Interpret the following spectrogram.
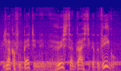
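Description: An actor playing an imperious, self-mythologizing older fashion designer in a German radio play, speaking haughtily in aphorisms and tagging sentences with "ne?". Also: male voice, mid-range voice, very animated, fast talker, creaky, noisy background. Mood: grand, reminiscing.

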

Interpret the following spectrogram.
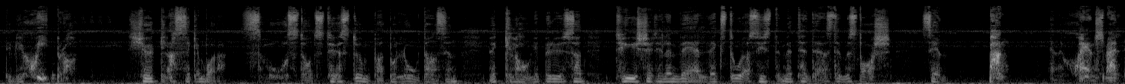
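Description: A man's voice: mid-range voice, fairly even intonation, vocal fry. A man playing a nervous, reluctant soldier sidekick in a comic audio drama, wry and protesting. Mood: wry, relieved. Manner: wry, protesting, often hissed whisper or yelled.

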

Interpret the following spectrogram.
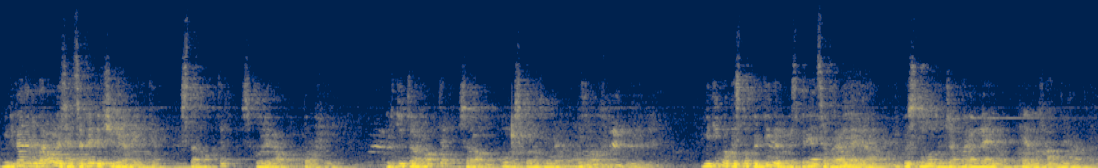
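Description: A man's voice: medium pitch, lively intonation, normal speed, music in the background. A man giving a literary reading aloud at a public event. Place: large echoey venue at a public festival. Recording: dull, distant, very echoey, background noise.

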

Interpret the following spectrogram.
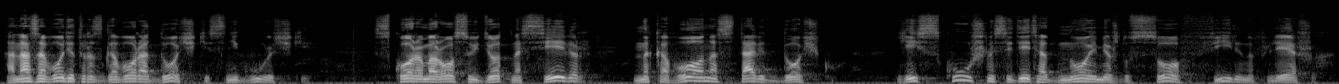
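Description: A man narrating a scripted fairy tale for 1940s radio in a measured storyteller manner. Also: mid-range voice, very animated, fairly bright tone, breathy edge. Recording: 1949 radio recording.

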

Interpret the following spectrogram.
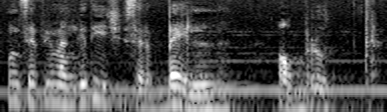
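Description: Man playing a high-voiced Calabrian village woman, wistful. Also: close to an everyday voice. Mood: plain, wistful. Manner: confiding, halting, repetitive storytelling. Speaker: stage actor and monologuist. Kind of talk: intimate theatrical monologue in dialect. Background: live music.

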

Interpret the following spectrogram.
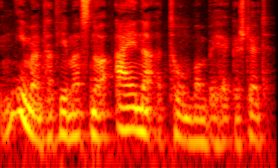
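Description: An actor playing a knowledgeable weapons expert in a German radio play, speaking in an assured, matter-of-fact, instructive way. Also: male voice, on the low side, normal speed, lightly acted.

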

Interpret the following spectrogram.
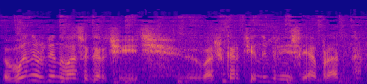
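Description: A man's voice: a little high, very animated, fairly quick, over music, low-quality recording. An actor playing an apologetic man who breaks bad news formally and regretfully in a radio play.

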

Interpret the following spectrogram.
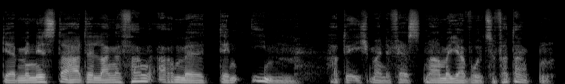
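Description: A middle-aged photographer telling his own story in a radio crime drama. His voice is lowish and husky, with a very dry studio sound. The delivery is measured, wry and reflective. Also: darkish tone, dry recording. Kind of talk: first-person radio drama narration.

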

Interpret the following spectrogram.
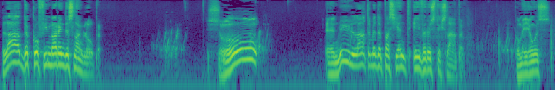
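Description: A man's voice: fairly high pitch, big pitch swings, takes it slowly, long pauses, husky, heavily acted. A man playing a bossy, earnest makeshift surgeon in a children's audio drama, giving clipped commands and muttering as he works. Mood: grave, busy.

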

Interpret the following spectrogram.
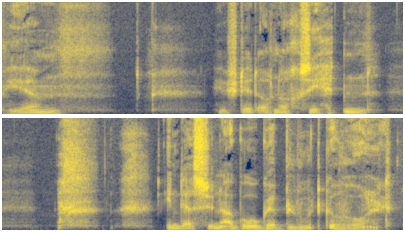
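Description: A male actor in a German radio crime drama playing a sardonic police investigator who questions pointedly, with a gravelly, husky voice. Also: deep voice, very slow, pauses often, a little mellow, exaggerated voice. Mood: stern, sardonic.

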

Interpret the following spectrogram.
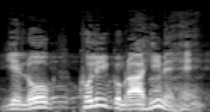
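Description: A man reading a scripture translation in a scripted, measured radio-presenter style. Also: medium pitch, very animated, breathy edge. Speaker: translation reader, radio host.

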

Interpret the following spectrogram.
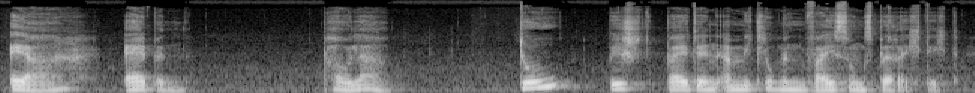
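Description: A woman's voice: low voice, lively intonation, slow pace, dark tone, slightly rough, heavily acted. A woman acting in a radio play as a menacing, condescending state premier who speaks with controlling courtesy. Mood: cold pressure.

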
